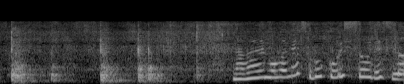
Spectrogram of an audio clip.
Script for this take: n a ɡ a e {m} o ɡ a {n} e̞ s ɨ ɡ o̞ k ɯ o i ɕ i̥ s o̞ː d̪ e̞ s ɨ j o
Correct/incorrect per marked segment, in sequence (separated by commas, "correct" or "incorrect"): correct, correct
